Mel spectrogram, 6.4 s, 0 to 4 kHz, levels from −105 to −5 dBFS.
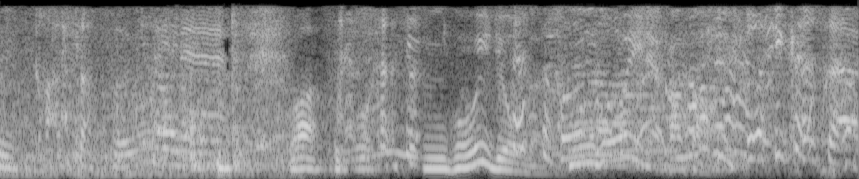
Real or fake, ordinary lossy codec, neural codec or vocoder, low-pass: real; AAC, 16 kbps; none; 3.6 kHz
